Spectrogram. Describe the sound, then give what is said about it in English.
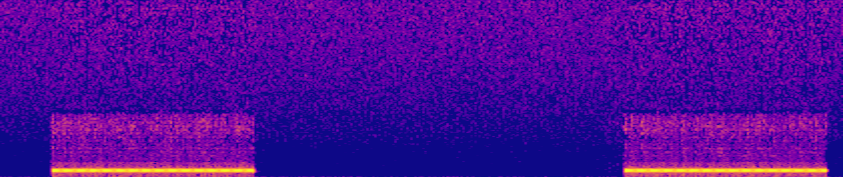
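A telephone rings on the line, two steady, buzzy ringback tones of about two seconds each, separated by a long silent pause. Clear, with no one talking. “Here's a Wendy's review while it rings from Yelp.”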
